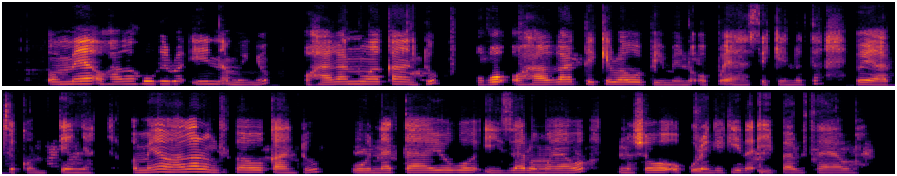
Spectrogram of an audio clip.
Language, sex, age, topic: Oshiwambo, female, 18-24, agriculture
